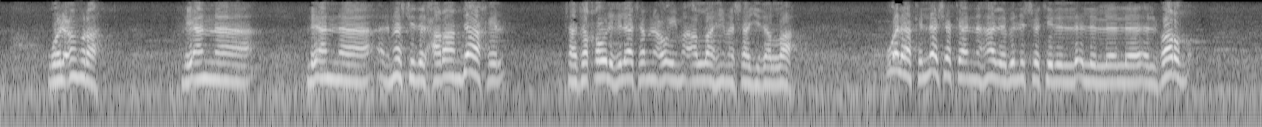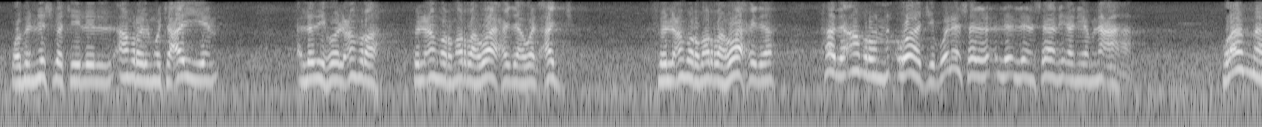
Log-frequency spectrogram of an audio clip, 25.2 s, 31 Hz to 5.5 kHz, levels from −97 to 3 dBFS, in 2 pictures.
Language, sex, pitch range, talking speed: Arabic, male, 185-225 Hz, 100 wpm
